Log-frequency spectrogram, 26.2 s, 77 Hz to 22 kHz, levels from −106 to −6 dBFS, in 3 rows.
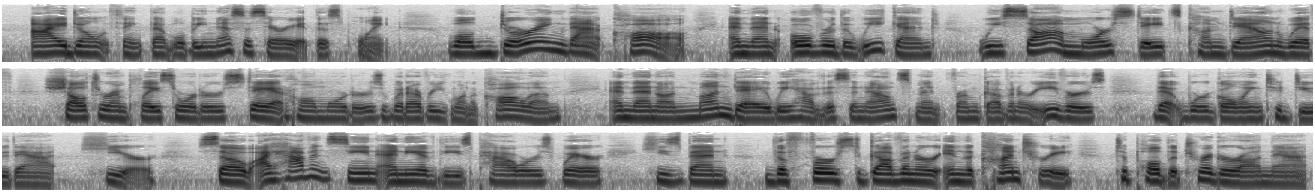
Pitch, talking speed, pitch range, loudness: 170 Hz, 185 wpm, 155-180 Hz, -23 LUFS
